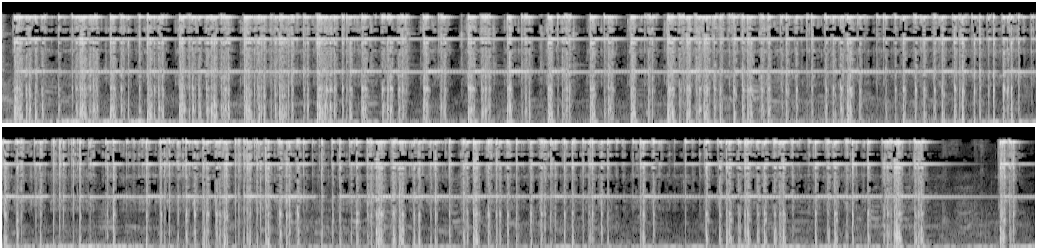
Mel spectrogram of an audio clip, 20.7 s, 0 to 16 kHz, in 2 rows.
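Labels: Soft mumbling in the background. 0.0 - 20.7
An unrhythmic bicycle bell ringing. 0.1 - 4.1
Rhythmic ringing of a bicycle bell. 4.2 - 6.6
A bicycle bell ringing wildly. 6.6 - 19.7
A single ring of a bicycle bell. 20.3 - 20.7

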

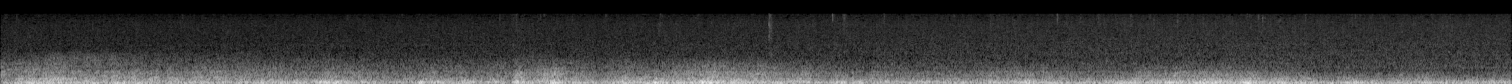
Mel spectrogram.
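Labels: Rain falling outdoors with faint thunder in the background. 0.0 - 15.1

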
